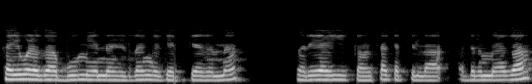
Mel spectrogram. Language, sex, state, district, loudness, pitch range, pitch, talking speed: Kannada, female, Karnataka, Bijapur, -19 LUFS, 200-220 Hz, 210 Hz, 110 wpm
